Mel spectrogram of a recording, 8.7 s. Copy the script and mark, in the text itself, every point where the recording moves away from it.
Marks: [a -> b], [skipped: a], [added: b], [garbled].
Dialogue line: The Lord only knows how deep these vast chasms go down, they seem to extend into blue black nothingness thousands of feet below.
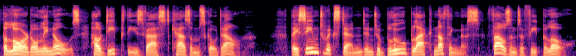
The Lord only knows how deep these vast chasms go down, they seem to extend into blue black nothingness thousands of feet below.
